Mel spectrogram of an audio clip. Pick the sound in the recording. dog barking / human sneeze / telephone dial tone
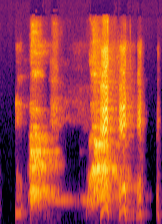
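dog barking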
